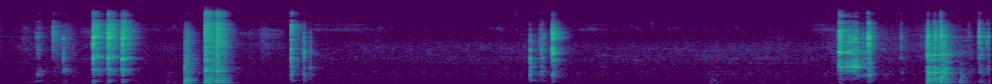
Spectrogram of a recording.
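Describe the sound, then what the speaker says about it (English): Spoon clinks and scrapes against a plate and pan while gravy is served for a steak and kidney pudding, a few brief clusters of clatter with quiet pauses between. "I'm just going to put a bit of gravy on"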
